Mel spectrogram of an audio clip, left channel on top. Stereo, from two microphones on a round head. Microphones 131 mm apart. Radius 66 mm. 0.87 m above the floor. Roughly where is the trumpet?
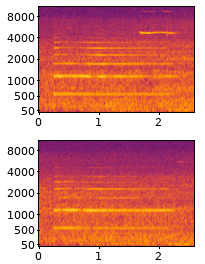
Left.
